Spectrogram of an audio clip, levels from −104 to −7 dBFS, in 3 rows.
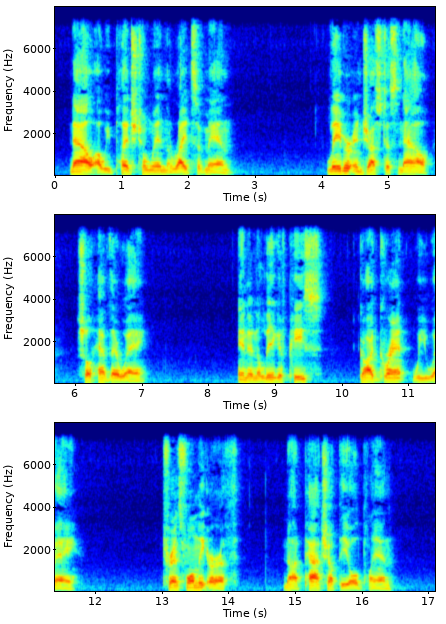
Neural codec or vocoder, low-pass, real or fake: none; 7.2 kHz; real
